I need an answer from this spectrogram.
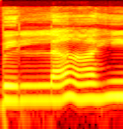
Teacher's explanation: देखिए यहाँ लफ्ज़ अल्लाह के लाम से ज़ेर, पहले ज़ेर था तो हमने लफ्ज़ अल्लाह के लाम को बारीक पढ़ा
